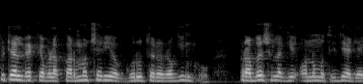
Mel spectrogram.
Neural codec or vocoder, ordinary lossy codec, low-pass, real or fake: none; Opus, 32 kbps; 7.2 kHz; real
